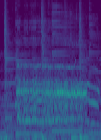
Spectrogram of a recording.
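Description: A rooster crowing once, a harsh call of about a second and a half that drops in pitch at the end, over acoustic guitar music.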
